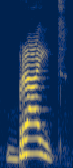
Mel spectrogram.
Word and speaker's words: bright: When evening arrived, the sky became bright. क्या है bright? GH इसमें पढ़ा नहीं जा रहा है, ठीक है. Bright.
